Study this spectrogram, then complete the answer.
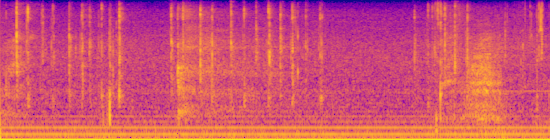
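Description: Fingers type a username and password on a computer keyboard in quick, irregular bursts of crisp clicks with pauses between, close and fairly quiet over a steady low electrical hum.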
